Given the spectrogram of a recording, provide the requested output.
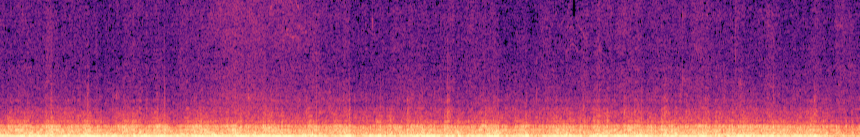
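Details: Noisy single-tub washing machine running its wash timer forward and reverse: loud, steady, low droning rumble with a rough gravelly edge throughout; the motor sits underneath.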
